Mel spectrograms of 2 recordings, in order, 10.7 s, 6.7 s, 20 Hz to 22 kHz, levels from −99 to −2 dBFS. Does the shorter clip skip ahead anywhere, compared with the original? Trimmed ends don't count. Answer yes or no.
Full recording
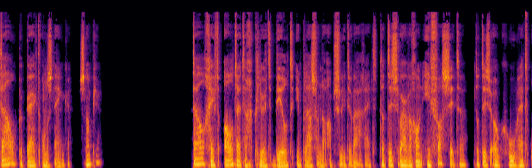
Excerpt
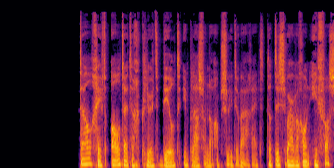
no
